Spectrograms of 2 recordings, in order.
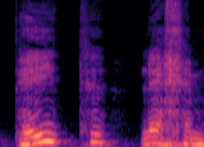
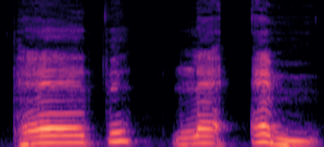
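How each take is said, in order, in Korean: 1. 긴 모음으로 읽고 t와 h를 넣어요. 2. 짧은 d로 읽고 h는 넣지 않아요. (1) "구약이 있다고 할 땐 베이트 레헴 그렇게 읽는 게 좋아요" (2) "헬란 말 자체를 볼 땐 베드 레엠 이렇게 읽지만"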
